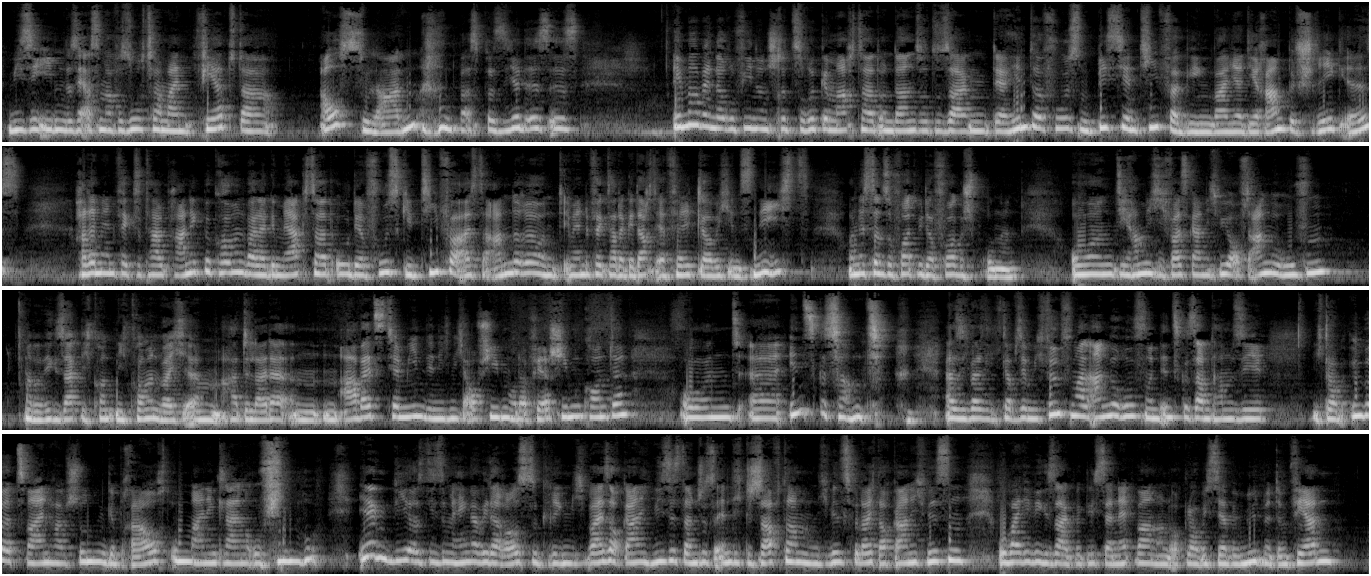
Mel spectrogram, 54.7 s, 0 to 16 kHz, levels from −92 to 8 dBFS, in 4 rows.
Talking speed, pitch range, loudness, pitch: 200 wpm, 200-245 Hz, -20 LUFS, 220 Hz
